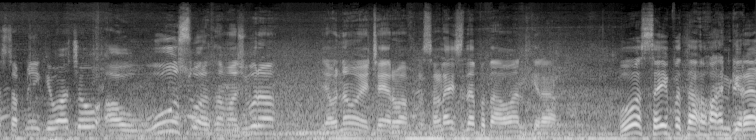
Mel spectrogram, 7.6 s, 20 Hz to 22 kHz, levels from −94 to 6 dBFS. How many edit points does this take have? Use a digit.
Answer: 0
